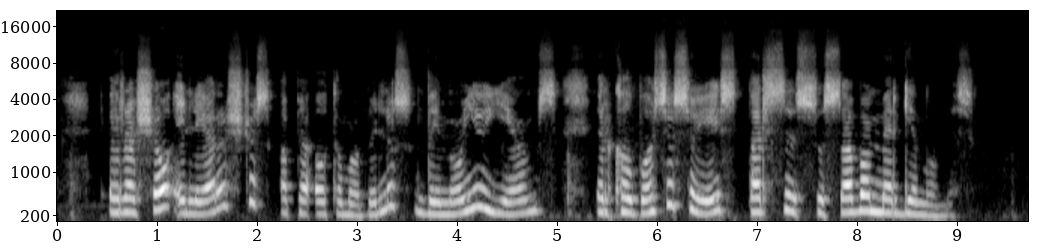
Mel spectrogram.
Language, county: Lithuanian, Šiauliai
